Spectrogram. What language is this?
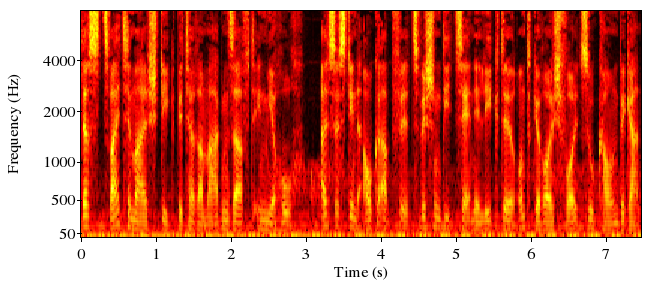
German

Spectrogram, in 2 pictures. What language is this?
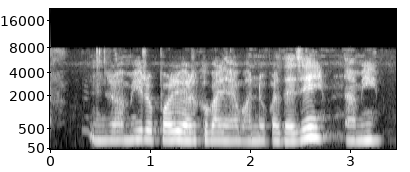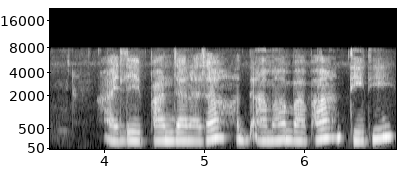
Nepali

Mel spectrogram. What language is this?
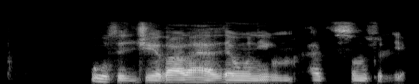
Kabyle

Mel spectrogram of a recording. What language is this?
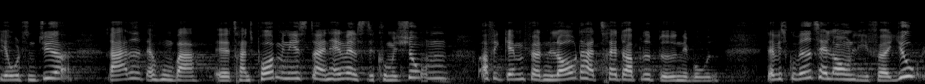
Danish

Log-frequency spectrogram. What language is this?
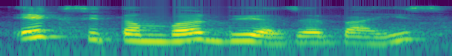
Nepali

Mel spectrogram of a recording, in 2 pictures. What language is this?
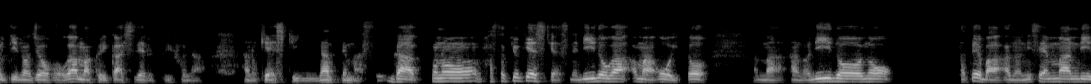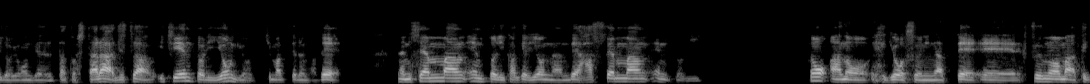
Japanese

